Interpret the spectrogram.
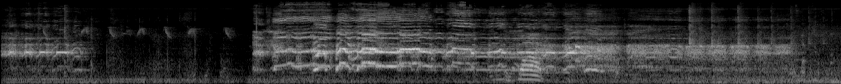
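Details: Kukuak balenggek roosters crowing at a joint practice session in Panyakalan, Solok: long harmonic crows that hold steady and then waver in stepped, terraced phrases, with several birds overlapping after a quieter opening and murmuring people.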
